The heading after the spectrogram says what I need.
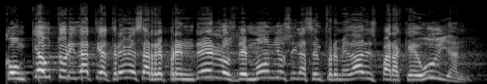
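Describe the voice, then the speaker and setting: Fervent Nicaraguan pastor preaching in a reverberant church. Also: male voice, very high voice, normal speed. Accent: Nicaraguan Spanish. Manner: fervent, rising to near shouts on key phrases. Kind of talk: sermon. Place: church sanctuary.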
